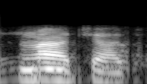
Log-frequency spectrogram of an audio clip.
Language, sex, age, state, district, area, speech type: Bengali, male, 45-60, West Bengal, Dakshin Dinajpur, rural, conversation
